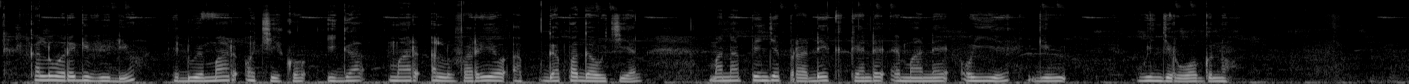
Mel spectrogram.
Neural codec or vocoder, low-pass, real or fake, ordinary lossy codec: none; none; real; none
